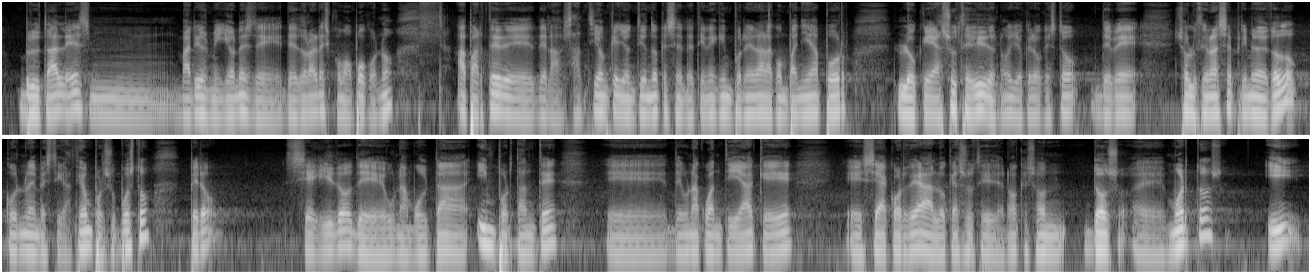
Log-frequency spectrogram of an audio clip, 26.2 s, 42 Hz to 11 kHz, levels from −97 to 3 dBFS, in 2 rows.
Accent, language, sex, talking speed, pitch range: Spanish, Spanish, male, 170 wpm, 95-120 Hz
